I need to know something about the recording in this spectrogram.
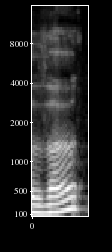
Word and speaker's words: vingt: chose donc la base ça va être 20 considéré que le g est totalement muet on en a déjà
